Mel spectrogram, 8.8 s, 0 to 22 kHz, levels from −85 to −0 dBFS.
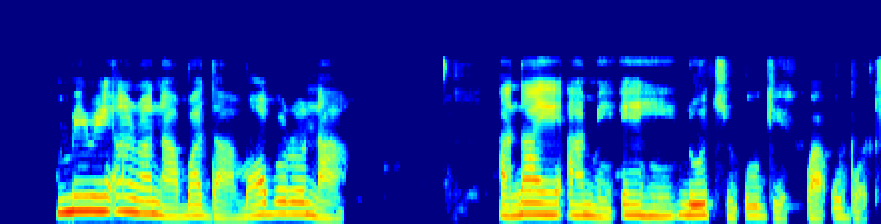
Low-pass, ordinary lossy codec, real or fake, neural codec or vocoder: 7.2 kHz; none; fake; autoencoder, 48 kHz, 128 numbers a frame, DAC-VAE, trained on Japanese speech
